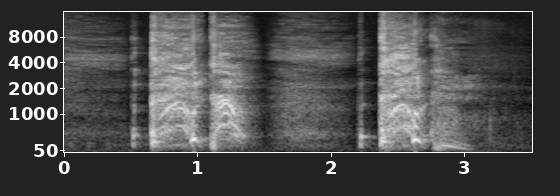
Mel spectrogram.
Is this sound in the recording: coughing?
yes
